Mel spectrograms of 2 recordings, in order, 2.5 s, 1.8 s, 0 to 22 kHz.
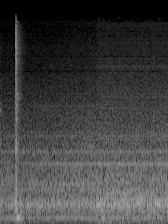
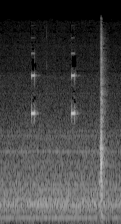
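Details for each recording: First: Hioki DT4252 multimeter with gas discharge tube front-end protection, transient tested to failure, battery pack removed: sharp dry snaps over a steady hum as something inside arcs on every transient applied; meter still fully functional; high-voltage arcing breakdown. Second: Hioki DT4252 multimeter after transient surge testing, diode test on one and two diodes: two crisp identical high-pitched beeps about half a second apart, then a sharp click; diode test working properly.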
